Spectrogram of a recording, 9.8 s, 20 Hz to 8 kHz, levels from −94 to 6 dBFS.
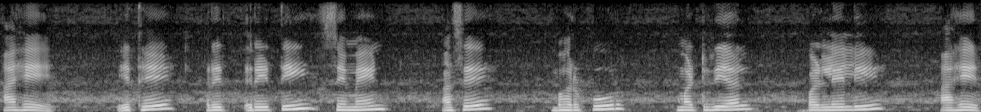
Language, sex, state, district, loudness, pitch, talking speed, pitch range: Marathi, female, Maharashtra, Mumbai Suburban, -15 LUFS, 205 Hz, 60 wpm, 190-260 Hz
